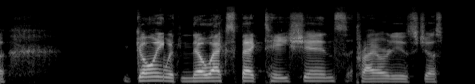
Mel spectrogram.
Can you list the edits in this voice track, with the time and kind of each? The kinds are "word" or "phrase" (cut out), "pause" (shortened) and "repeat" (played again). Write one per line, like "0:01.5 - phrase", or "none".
0:01.6 - word
0:03.5 - phrase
